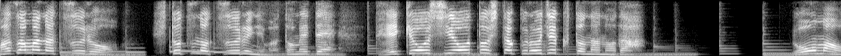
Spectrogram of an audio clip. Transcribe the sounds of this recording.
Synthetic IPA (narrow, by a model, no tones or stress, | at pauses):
azamanat͡sɨːɾɯ̟o̞çi̥t̪o̞t͡sɨno̞t͡sɨːɾɯ̟ɲ̟imat̪o̞me̞t̪e̞t̪e̞ːkʲo̞ːɕijo̞ːt̪o̞ɕi̥t̪apɯ̟ɾo̞ʑe̞kɯ̥t̪onano̞d̪a | ɾo̞ːma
